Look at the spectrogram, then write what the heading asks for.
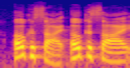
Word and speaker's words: Hokusai: of the, I didn't ask you this, Bradley, Hokusai? How do you say that? Oh, H-O-K? Okusai, and on the prints from the Sino-Japanese War, Sino-Japanese War of 1898.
